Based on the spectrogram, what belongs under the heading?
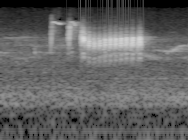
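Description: Eurasian blue tit: two thin, very high notes, then a quick, even trill of about a dozen bright notes lasting just over half a second.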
